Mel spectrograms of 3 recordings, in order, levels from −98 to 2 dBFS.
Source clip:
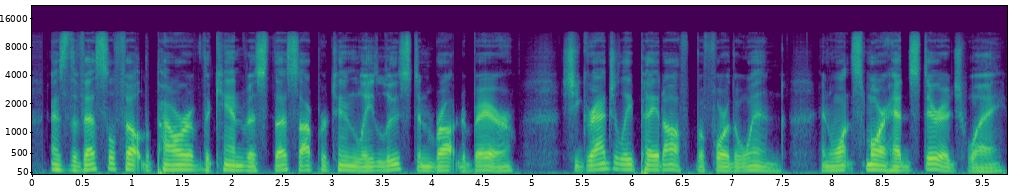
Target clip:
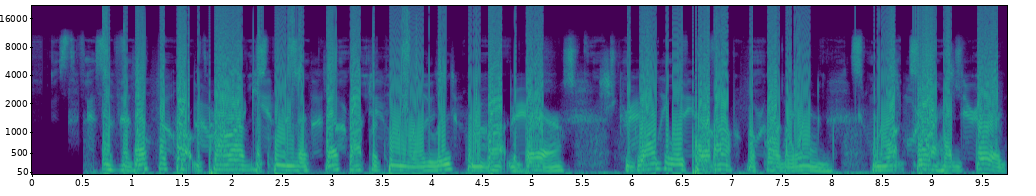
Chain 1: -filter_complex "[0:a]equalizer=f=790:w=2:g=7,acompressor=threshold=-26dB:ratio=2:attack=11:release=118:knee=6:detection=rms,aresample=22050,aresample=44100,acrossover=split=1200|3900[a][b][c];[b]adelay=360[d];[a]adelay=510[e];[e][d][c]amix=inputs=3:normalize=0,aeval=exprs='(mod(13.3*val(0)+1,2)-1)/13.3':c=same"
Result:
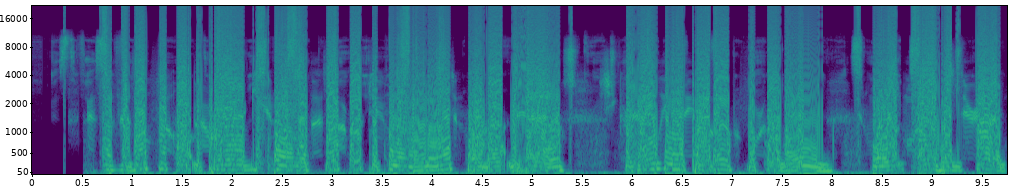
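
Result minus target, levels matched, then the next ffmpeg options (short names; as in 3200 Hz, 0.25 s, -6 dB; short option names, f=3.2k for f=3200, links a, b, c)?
compressor: peak gain reduction -5 dB
-filter_complex "[0:a]equalizer=f=790:w=2:g=7,acompressor=threshold=-36dB:ratio=2:attack=11:release=118:knee=6:detection=rms,aresample=22050,aresample=44100,acrossover=split=1200|3900[a][b][c];[b]adelay=360[d];[a]adelay=510[e];[e][d][c]amix=inputs=3:normalize=0,aeval=exprs='(mod(13.3*val(0)+1,2)-1)/13.3':c=same"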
